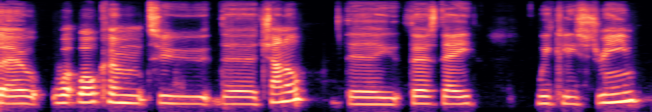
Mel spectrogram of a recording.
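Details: Woman who says she stutters, speaking during a live broadcast; stuttering.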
